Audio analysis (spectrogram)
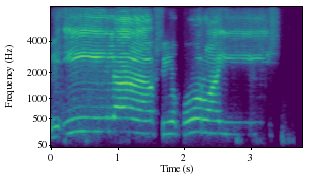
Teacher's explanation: فا زیر فی، جلدی پڑھیں گے، فی کھینچیں گے نہیں، لا کھڑا زبر لا کو تو کھینچیں گے لیکن فی کو نہیں کھینچیں گے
